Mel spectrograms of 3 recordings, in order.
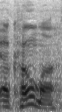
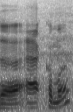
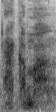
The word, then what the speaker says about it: Acoma: Okay, I used to say Acoma, but Acoma. This sounds a little better. I used to say Acoma too until a Native American came up to me and said the correct pronunciation is Acoma.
